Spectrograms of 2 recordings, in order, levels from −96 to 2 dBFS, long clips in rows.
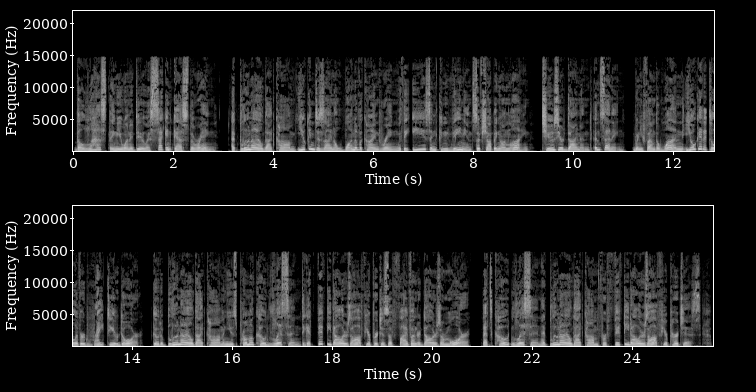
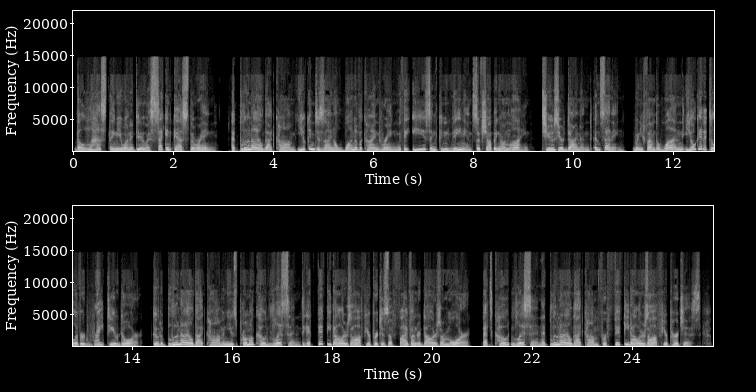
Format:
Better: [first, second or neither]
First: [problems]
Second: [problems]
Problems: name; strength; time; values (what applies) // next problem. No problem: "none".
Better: first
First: none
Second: garbled, watery; slightly; nothing above 14.5 kHz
